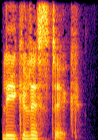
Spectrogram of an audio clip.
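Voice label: "legalistic", British English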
